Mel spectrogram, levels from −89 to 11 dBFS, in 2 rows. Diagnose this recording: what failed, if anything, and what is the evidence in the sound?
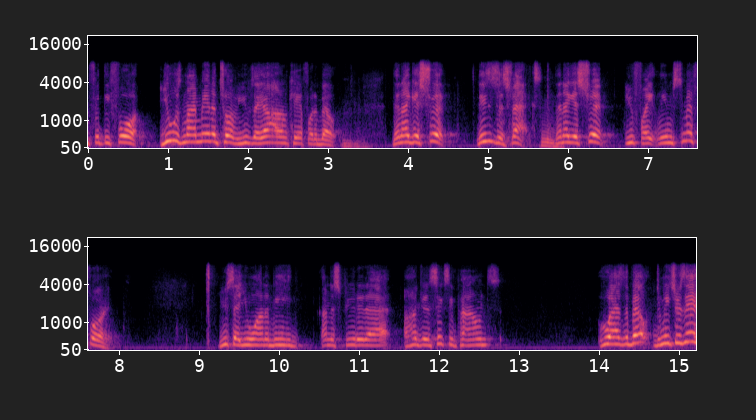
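Codec stage: Opus voice compression throughout, with nothing above 9 kHz and muffled, hoarse, robotic speech, which points to SILK coding at around 10 kbps with coarse excitation.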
